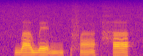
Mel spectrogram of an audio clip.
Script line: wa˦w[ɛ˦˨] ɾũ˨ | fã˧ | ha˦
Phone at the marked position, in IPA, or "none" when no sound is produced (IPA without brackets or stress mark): ɛ˦˨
